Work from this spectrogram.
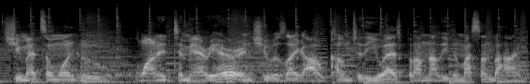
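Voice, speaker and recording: A young man with a low voice tells his story in a casual, slangy way. He grew up between the Dominican Republic and New York. Music plays clearly behind him. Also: steady tone, brisk. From born in the Dominican Republic, in New York from age eight. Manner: informal and slangy, with frequent "like" and "you know". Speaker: reality show participant, school safety officer and club DJ. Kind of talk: casual personal storytelling to camera. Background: background music.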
